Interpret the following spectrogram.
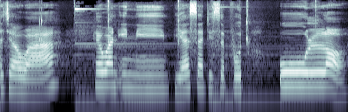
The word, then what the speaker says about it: ula: Sedangkan dalam bahasa Jawa, hewan ini biasa disebut ulo. Tulisannya U-L-A, A-nya dibaca O, ulo.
